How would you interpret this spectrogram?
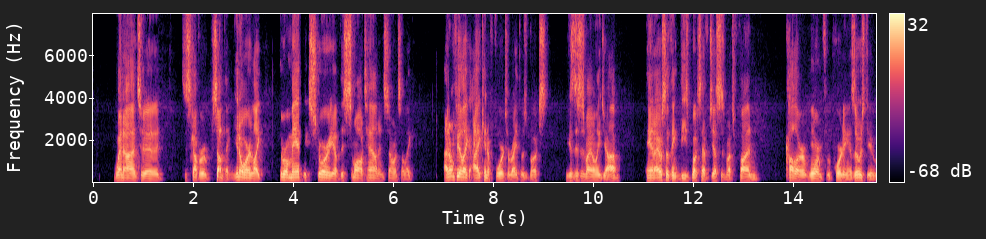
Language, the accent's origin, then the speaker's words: English; Mayo Pack, United States; I always try to do an event at the local bookstore in my hometown of Mayo Pack.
